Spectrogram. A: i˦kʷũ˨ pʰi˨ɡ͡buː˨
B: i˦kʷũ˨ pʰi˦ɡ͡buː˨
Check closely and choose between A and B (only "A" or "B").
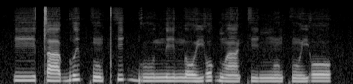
B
